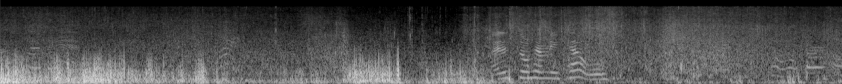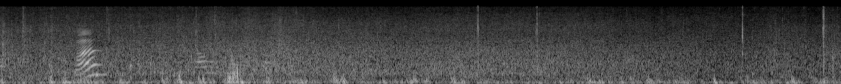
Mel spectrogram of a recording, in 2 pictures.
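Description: Surf washing in shallow water with wind buffeting the microphone, loudest in the first few seconds and then settling to a softer steady wash. Brief high voice sounds rise over it about five seconds in and again just after nine seconds.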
